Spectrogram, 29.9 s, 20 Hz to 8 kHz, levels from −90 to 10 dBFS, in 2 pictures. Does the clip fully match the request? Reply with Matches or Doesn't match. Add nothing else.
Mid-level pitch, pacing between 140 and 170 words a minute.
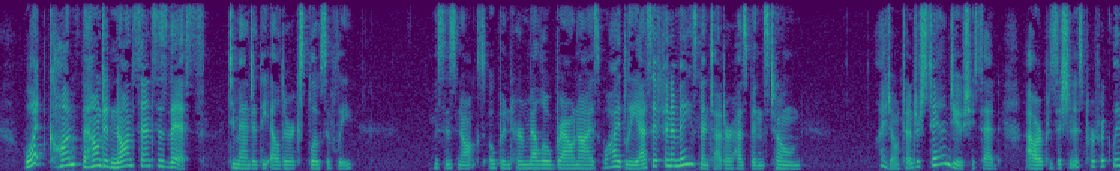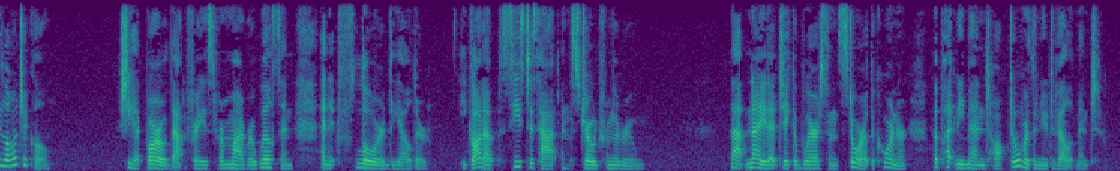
Matches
